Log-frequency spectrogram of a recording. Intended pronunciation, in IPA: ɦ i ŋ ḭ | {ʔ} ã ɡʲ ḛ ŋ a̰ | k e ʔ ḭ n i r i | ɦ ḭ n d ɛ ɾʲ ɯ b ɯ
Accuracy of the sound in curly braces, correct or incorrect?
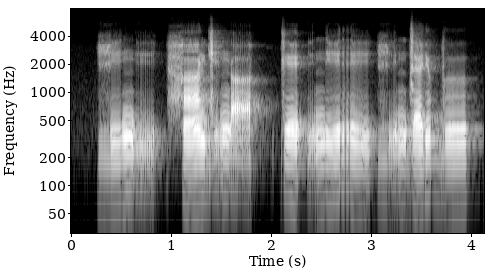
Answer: incorrect: h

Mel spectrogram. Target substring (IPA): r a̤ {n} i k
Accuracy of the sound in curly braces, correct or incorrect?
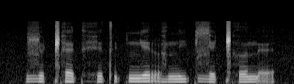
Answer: correct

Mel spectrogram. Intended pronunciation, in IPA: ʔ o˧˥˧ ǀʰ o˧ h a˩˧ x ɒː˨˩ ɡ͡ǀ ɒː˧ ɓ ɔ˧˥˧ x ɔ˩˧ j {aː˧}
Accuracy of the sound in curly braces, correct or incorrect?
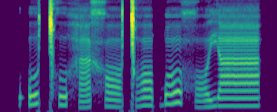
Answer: correct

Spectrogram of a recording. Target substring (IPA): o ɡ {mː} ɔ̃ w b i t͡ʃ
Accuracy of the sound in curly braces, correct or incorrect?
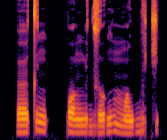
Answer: correct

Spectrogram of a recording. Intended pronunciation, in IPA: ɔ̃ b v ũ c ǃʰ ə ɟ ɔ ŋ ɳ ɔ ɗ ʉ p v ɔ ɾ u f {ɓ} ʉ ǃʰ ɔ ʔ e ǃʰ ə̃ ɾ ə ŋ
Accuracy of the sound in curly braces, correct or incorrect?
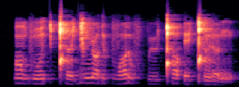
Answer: incorrect: p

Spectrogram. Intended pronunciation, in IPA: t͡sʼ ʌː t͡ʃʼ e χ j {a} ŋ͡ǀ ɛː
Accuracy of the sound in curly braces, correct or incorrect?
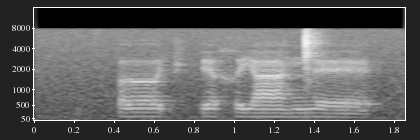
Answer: correct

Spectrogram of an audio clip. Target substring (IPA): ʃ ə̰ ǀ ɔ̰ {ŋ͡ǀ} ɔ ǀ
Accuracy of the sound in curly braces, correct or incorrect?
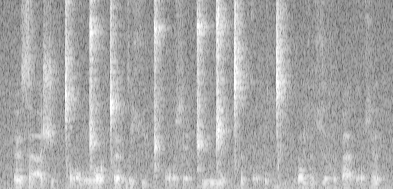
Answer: incorrect: ŋ͡ǁ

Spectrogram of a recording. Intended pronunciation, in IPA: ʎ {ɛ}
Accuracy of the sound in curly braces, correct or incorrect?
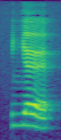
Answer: correct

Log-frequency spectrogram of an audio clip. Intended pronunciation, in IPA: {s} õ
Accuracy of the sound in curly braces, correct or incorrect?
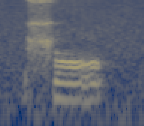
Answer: incorrect: ʂ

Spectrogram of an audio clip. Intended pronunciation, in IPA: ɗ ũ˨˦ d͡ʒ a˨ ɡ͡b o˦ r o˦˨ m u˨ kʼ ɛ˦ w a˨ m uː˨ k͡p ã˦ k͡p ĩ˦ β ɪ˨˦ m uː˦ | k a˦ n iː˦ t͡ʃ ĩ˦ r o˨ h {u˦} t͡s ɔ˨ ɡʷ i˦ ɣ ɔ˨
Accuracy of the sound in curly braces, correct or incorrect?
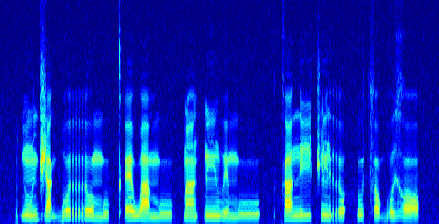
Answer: correct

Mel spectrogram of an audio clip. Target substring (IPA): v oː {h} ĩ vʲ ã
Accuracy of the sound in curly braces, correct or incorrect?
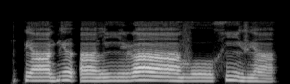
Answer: incorrect: x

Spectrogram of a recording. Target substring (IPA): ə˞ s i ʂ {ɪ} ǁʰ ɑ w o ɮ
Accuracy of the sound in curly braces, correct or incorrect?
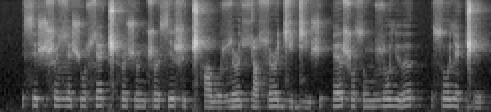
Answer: incorrect: i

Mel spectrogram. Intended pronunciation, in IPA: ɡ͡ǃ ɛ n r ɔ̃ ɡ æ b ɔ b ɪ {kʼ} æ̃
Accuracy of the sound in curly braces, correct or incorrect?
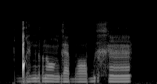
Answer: incorrect: x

